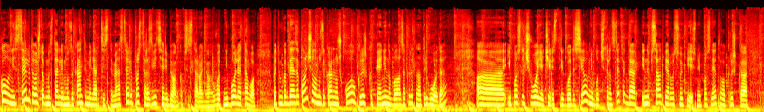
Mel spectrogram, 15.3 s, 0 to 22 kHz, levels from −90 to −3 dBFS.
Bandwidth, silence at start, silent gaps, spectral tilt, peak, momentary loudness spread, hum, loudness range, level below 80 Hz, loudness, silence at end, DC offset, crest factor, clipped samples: 17 kHz; 0 s; none; -4.5 dB/octave; -2 dBFS; 4 LU; none; 2 LU; -28 dBFS; -16 LUFS; 0 s; under 0.1%; 14 dB; under 0.1%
